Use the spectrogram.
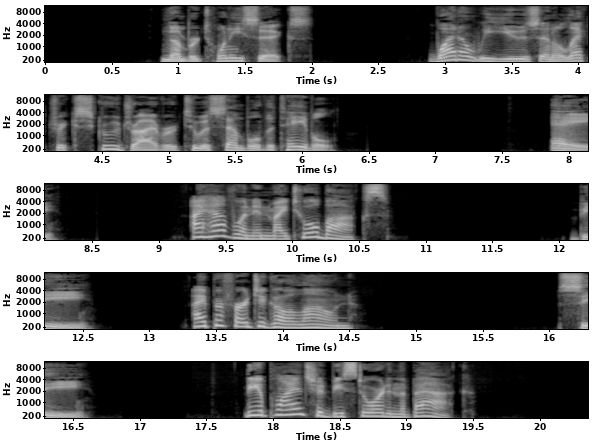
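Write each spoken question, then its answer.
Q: Why don't we use an electric screwdriver to assemble the table?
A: A: I have one in my toolbox.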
